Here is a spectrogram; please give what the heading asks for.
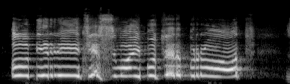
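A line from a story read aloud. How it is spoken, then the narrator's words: Shouting teacher. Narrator (Russian): закричала наша учительница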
